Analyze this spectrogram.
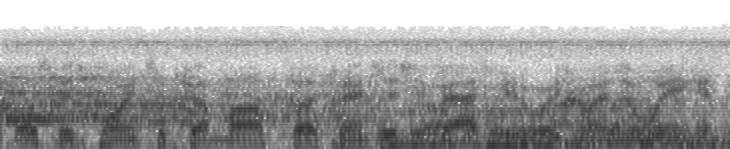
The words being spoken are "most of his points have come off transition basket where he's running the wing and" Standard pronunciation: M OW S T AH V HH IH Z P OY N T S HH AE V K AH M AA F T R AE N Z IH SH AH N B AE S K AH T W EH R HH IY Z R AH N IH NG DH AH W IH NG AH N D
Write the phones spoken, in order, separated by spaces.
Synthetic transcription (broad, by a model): M OW S T AH V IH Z P OY N T S HH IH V K AH M AA F T R AE N Z IH SH AH N B AE S K AH T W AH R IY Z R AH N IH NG DH AH W IH NG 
